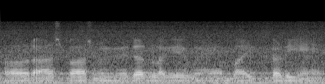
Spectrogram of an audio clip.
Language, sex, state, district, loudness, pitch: Hindi, male, Rajasthan, Jaisalmer, -16 LUFS, 85 Hz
